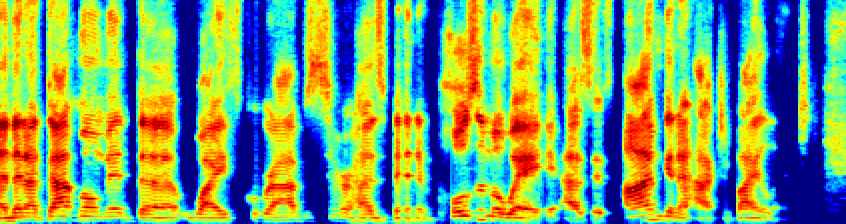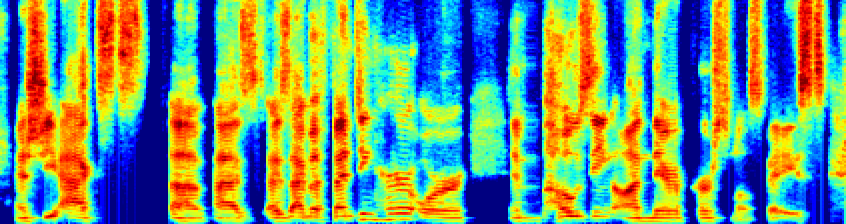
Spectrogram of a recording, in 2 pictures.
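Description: At a fairly slow pace, a man speaks with an American accent at medium pitch and ordinary pitch variation. His tone is bright and sharp. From California, Central Valley. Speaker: television reporter. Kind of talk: interview conversation. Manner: hesitant, many fillers.

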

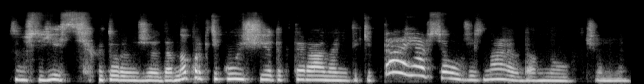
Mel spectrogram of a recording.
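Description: This woman's voice sits at a medium pitch and is somewhat breathy. She keeps a moderate pace with hardly any pauses and ordinary pitch variation. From Russia, Makhachkala (Dagestan). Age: 20s. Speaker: nurse and medical student. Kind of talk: casual chat.

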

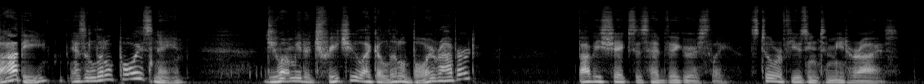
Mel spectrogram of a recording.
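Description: A man speaks at a fairly quick pace in a somewhat breathy voice of medium pitch, swinging very widely in pitch. Long, frequent pauses break up his speech. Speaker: author and narrator. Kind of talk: horror story narration, read aloud. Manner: shifts into mock-anchor and irritated voices for characters.

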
